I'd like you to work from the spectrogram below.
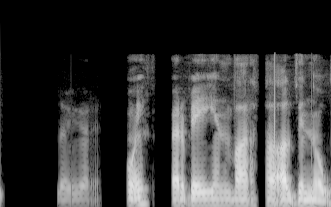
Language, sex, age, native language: Icelandic, male, 12, Icelandic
